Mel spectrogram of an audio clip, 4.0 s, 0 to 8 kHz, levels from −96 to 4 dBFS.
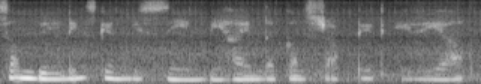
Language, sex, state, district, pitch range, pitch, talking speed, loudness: English, female, Assam, Kamrup Metropolitan, 185-215 Hz, 200 Hz, 135 wpm, -17 LUFS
